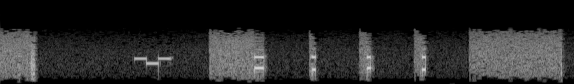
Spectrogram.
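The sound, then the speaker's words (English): Bursts of radio static broken by short two-tone DTMF beeps: one tone pair alone, then a steady sequence of quick tones riding on crackling noise bursts, each ending abruptly, fairly loud. Control tones being brought down on the WB4TQD amateur radio repeater after a Skywarn net, returning the repeater to normal amateur use. “I'll now bring down the tones and return the repeater to normal amateur.”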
